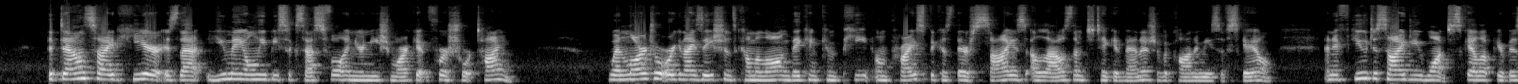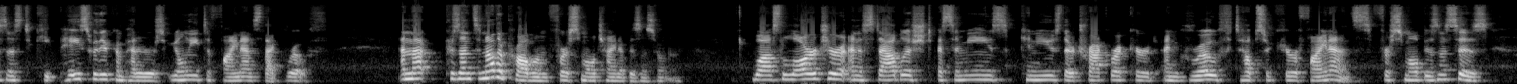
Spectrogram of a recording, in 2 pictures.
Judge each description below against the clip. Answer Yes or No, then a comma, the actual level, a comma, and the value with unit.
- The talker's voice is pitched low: No, high, 205 Hz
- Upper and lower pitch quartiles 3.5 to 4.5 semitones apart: No, average, 2.7 semitones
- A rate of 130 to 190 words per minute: Yes, average, 185 wpm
